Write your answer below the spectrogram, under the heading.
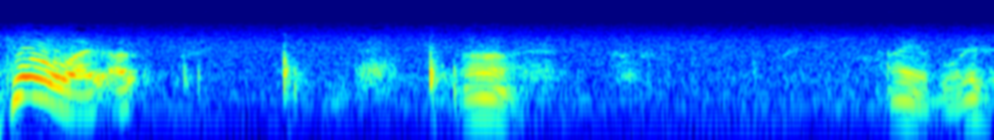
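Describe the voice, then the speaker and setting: An actor playing a shifty, cornered crime boss in an old radio drama. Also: male voice, mid-range voice, huge pitch swings, drawn-out words, creaky, exaggerated voice. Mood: nervous, evasive. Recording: tinny old radio recording, light noise.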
